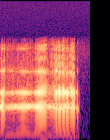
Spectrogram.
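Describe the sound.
A person makes a clicking noise in the back of the throat, a loud, buzzing run of rapid clicks lasting about a second before stopping abruptly, with no talking.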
